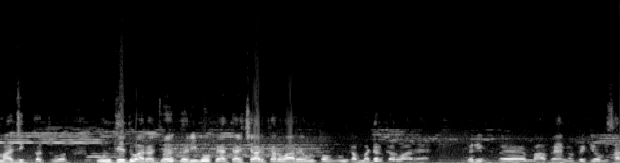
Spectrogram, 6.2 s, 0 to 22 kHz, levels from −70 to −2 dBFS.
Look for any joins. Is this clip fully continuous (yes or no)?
yes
